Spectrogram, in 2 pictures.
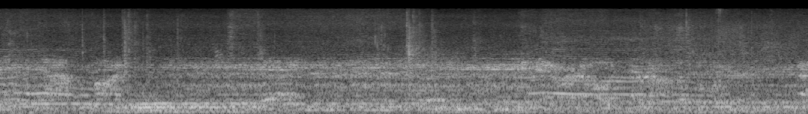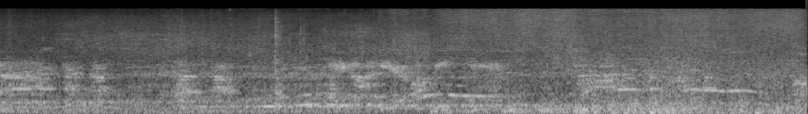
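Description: Indistinct voices of a crowd of visitors moving through a haunted house, over a steady, dense background noise.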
